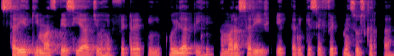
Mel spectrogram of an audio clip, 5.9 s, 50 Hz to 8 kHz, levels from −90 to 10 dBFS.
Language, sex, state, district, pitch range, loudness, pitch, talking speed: Hindi, male, Uttar Pradesh, Jyotiba Phule Nagar, 110-115 Hz, -18 LUFS, 110 Hz, 200 wpm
